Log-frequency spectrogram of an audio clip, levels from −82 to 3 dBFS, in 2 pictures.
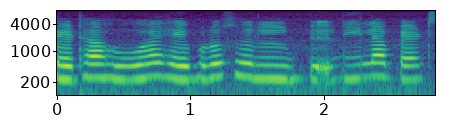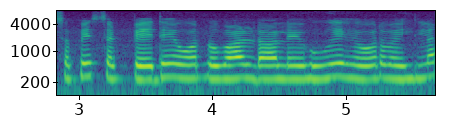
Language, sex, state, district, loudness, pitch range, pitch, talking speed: Hindi, female, Chandigarh, Chandigarh, -15 LUFS, 235-255 Hz, 245 Hz, 170 wpm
